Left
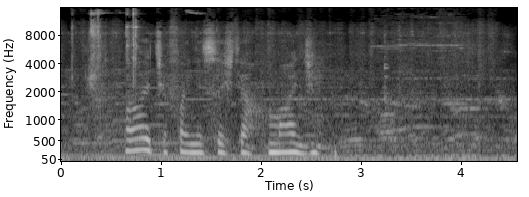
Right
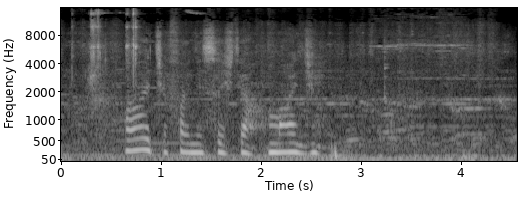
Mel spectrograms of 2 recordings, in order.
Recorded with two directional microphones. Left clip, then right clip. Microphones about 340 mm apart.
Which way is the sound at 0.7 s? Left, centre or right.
Centre.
